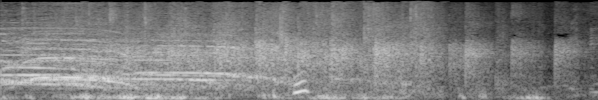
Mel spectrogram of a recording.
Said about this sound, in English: Big cheer for Jesus!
